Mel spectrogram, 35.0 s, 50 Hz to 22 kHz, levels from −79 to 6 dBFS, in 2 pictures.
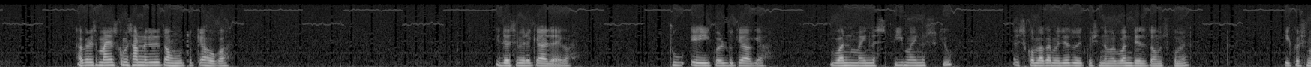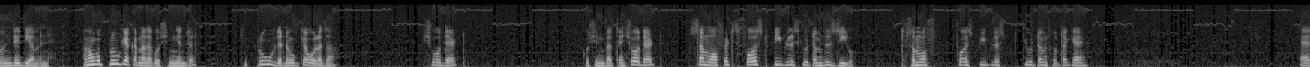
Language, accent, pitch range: Hindi, native, 145-170 Hz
